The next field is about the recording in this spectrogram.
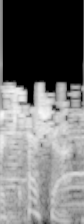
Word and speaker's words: Kesha: And Jennifer's going to tell a story here that involves both Taylor Swift, to whom you are listening now, and the performer Kesha. So Very good. I'm very proud of you for saying that right.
